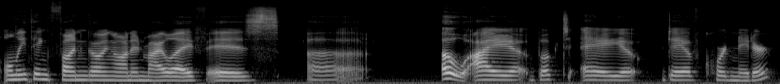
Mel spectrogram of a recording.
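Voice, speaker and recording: A woman's voice: medium pitch, flat delivery, slow pace, a bit bright, clean tone. A young woman co-hosting a podcast, chatting casually with lots of fillers as she tells everyday stories. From American Midwest. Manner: chatty, filler-heavy, storytelling. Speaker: podcast co-host. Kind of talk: casual chat.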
